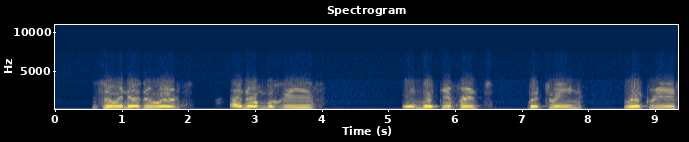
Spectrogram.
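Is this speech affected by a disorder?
Yes: cerebral palsy; from birth, neuromuscular deficits affecting all daily activities, brain functions normally, past back surgery, opioids for pain; muscles very stiff especially when nervous, words repeated and clarified by relay operator.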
